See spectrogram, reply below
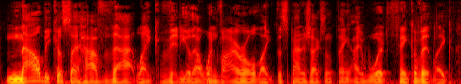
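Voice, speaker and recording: A man's voice: lowish voice, fairly even intonation, no echo. A man in his thirties from Mexico, a guest comedian chatting casually on a podcast and saying "like" a lot. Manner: rapid, full of "like" fillers.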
